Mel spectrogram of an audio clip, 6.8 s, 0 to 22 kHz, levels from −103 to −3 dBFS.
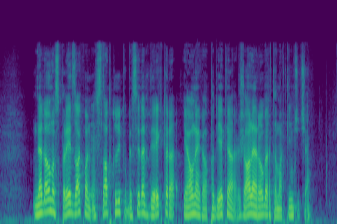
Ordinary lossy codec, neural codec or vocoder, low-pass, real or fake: AAC, 64 kbps; codec, 44.1 kHz, 3.4 kbps, Pupu-Codec; 10.8 kHz; fake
